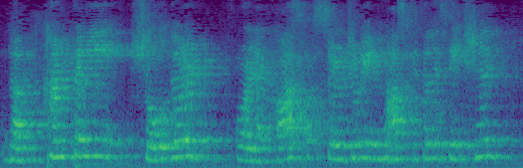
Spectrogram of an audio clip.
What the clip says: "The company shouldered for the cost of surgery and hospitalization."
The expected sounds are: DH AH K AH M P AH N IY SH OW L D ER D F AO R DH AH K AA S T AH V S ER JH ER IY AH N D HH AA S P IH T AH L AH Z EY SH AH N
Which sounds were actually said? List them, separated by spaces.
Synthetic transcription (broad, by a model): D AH K AH M P AH N IY SH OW D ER D F AO R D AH K AA S T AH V S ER JH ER IY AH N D HH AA S P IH T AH L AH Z EY SH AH N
